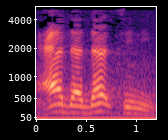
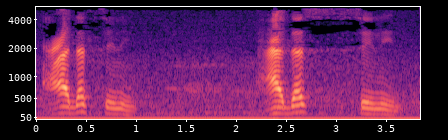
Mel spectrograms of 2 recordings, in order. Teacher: يشدد السين ويضغم الدال في السين فيشدد السين · Shown in: second take · فينطق عدس، بدل عدد يقول عدس سنين.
